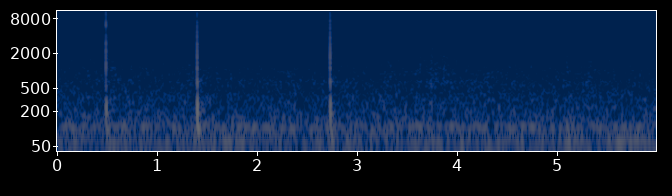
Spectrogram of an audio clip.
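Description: Fingertips and nails slowly tap an orange paperback novel of solid paper resting on a blanket. Three short, sharp, dry taps sound at uneven intervals, each dying away almost instantly over a quiet, low background hum.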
